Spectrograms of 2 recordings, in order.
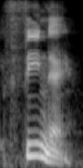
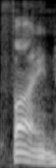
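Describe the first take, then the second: First: It is said with Italian vowels and two syllables. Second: It is said like the English word fine. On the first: The speaker calls it right. "because it's from the Italian language. So we say fine" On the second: The speaker calls it wrong. "we don't pronounce it fine"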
